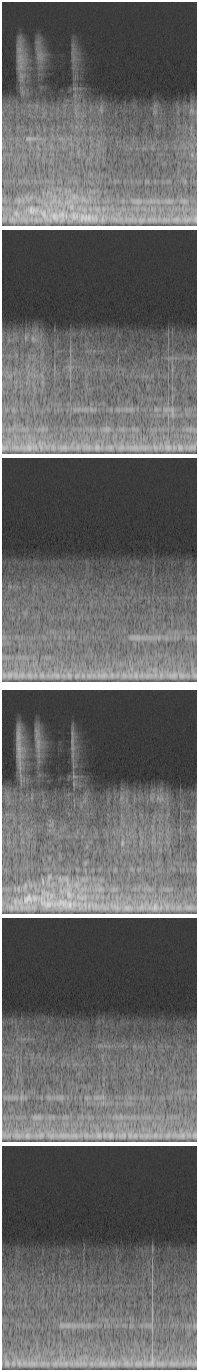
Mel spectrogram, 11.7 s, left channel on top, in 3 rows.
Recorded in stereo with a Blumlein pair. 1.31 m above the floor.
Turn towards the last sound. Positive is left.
turn(degrees=-60)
